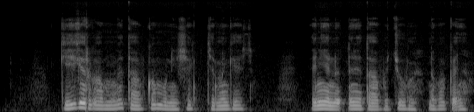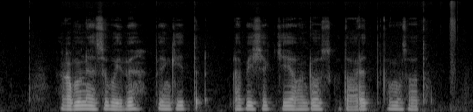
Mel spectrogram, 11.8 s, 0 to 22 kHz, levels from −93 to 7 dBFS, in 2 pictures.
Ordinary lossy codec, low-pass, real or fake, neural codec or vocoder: none; none; real; none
